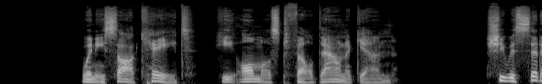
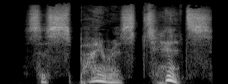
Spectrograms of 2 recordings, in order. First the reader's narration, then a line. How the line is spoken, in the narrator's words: breathed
